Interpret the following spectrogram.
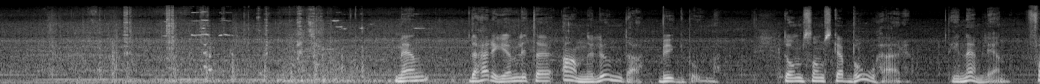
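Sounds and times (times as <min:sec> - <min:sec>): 
excavator engine rumble on a construction site: 0:00.0 - 0:10.3
brief metallic clinks and squeaks: 0:01.6 - 0:04.3
speech: 0:04.0 - 0:10.3.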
